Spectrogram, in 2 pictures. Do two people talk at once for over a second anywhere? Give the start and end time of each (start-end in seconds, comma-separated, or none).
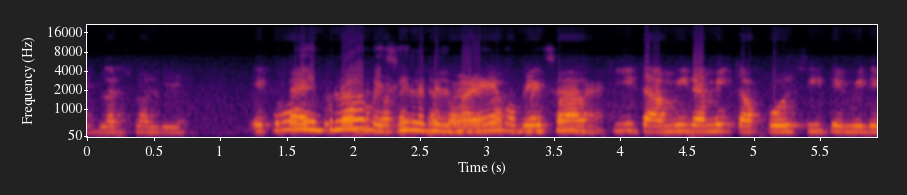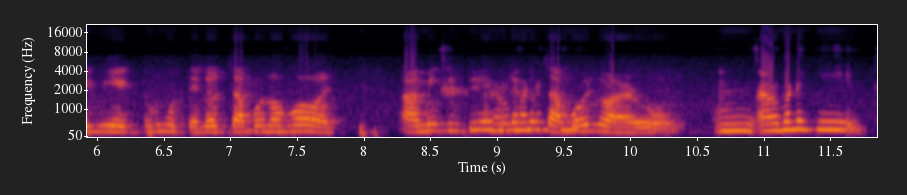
1.4-3.9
